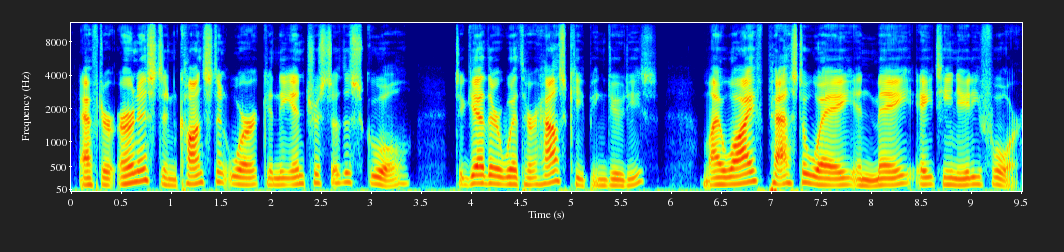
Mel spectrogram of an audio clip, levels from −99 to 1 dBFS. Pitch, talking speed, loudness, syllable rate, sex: 145 Hz, 160 wpm, -19 LUFS, 4.7 syllables/s, male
